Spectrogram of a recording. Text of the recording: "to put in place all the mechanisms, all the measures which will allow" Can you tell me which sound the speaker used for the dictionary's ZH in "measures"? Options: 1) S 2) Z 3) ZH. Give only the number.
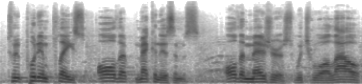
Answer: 3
